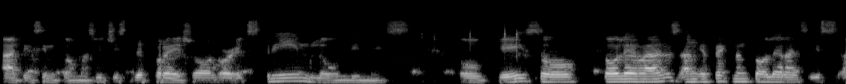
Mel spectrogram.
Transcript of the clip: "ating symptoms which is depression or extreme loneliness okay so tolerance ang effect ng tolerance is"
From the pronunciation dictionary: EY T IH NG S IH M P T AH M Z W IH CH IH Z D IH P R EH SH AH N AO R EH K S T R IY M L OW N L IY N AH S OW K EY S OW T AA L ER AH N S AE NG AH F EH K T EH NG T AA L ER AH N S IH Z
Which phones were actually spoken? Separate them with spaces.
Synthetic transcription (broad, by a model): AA T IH NG S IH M T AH M S W IH CH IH S D IH P R EH SH AH N AO R EH K S T R IY M L OW N L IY N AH S OW K EY S OW T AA L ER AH N S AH NG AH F EH K T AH NG T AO L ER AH N S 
